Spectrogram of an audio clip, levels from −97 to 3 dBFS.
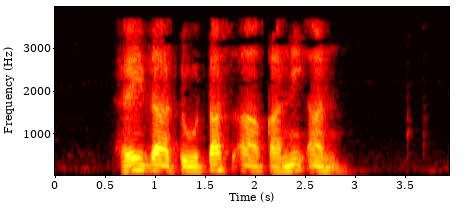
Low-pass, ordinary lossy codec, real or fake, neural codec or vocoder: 3.6 kHz; MP3, 24 kbps; real; none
